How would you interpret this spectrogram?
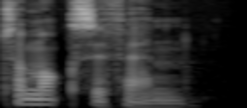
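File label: "tamoxifen", British English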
